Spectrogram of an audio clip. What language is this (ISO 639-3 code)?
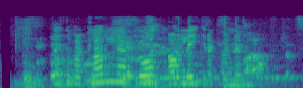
isl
